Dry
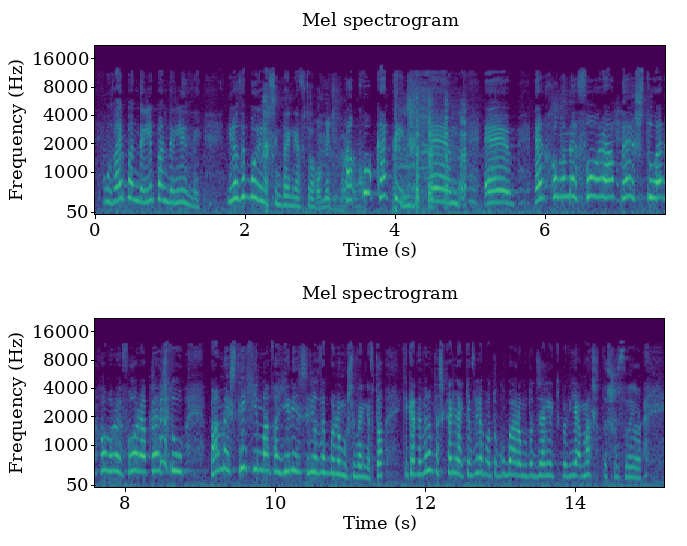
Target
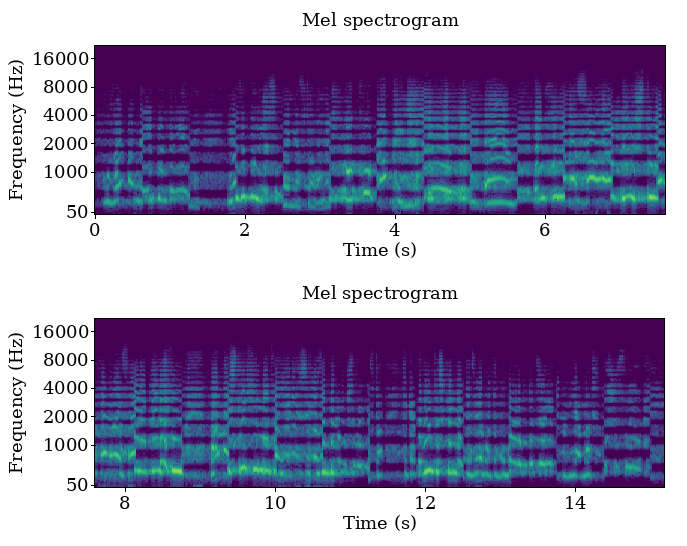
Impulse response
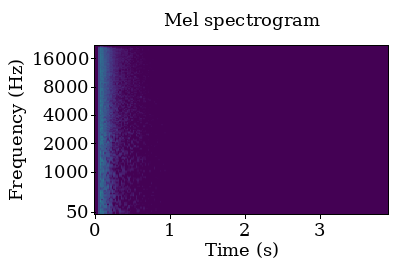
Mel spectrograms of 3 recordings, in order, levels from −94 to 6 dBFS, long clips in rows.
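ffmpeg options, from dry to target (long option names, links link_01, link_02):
-filter_complex "[0:a]asettb=1/sr,asplit=3[link_01][link_02][link_03];[link_01]atrim=end=2.104[link_04];[link_02]atrim=start=2.1:end=3.13,asetpts=PTS-STARTPTS,afade=type=in:duration=0.004:curve=qsin,afade=type=out:start_time=1.026:duration=0.004:curve=qsin,equalizer=frequency=1800:width_type=o:width=1.4:gain=-5.5[link_05];[link_03]atrim=start=3.126[link_06];[link_04][link_05]acrossfade=duration=0.004:curve1=hsin:curve2=qsin[link_07];[link_07][link_06]acrossfade=duration=0.004:curve1=qsin:curve2=hsin,asettb=1/sr,asplit=3[link_08][link_09][link_10];[link_08]atrim=end=10.764[link_11];[link_09]atrim=start=10.76:end=11.91,asetpts=PTS-STARTPTS,afade=type=in:duration=0.004:curve=qsin,afade=type=out:start_time=1.146:duration=0.004:curve=qsin,acompressor=threshold=-44dB:ratio=6[link_12];[link_10]atrim=start=11.906[link_13];[link_11][link_12]acrossfade=duration=0.004:curve1=hsin:curve2=qsin[link_14];[link_14][link_13]acrossfade=duration=0.004:curve1=qsin:curve2=hsin,alimiter=limit=-20.5dB:level=0:latency=1:release=305,dynaudnorm=framelen=650:gausssize=11:maxgain=11.5dB,asoftclip=type=tanh:threshold=-20dB,highpass=frequency=280:width=0.5412,highpass=frequency=280:width=1.3066,equalizer=frequency=370:width_type=q:width=4:gain=10,equalizer=frequency=710:width_type=q:width=4:gain=-4,equalizer=frequency=1000:width_type=q:width=4:gain=5,equalizer=frequency=1500:width_type=q:width=4:gain=-5,equalizer=frequency=2500:width_type=q:width=4:gain=-5,equalizer=frequency=5100:width_type=q:width=4:gain=-7,lowpass=frequency=6000:width=0.5412,lowpass=frequency=6000:width=1.3066,asplit=2[link_15][link_16];[link_16]adelay=270,highpass=300,lowpass=3400,asoftclip=type=hard:threshold=-17dB,volume=-20dB[link_17];[link_15][link_17]amix=inputs=2:normalize=0,afftfilt=real='re*gt(sin(2*PI*0.8*pts/sr)*(1-2*mod(floor(b*sr/1024/320),2)),0)':imag='im*gt(sin(2*PI*0.8*pts/sr)*(1-2*mod(floor(b*sr/1024/320),2)),0)':win_size=1024:overlap=0.75,volume=1.5dB"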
